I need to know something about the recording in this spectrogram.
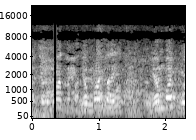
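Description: Several men talking over one another: the chatter of traders calling out bids at a tomato auction, with a brief cut about a third of a second in.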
